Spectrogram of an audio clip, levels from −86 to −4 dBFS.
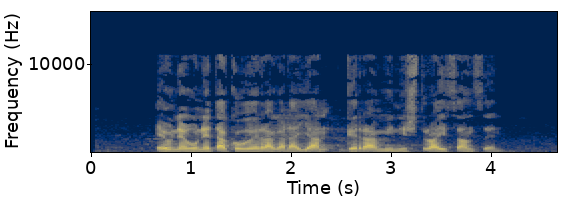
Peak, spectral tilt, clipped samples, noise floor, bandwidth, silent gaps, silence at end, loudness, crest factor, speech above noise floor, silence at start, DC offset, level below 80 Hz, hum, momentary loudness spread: -6 dBFS; -4.5 dB/octave; under 0.1%; -61 dBFS; 11.5 kHz; none; 0.6 s; -24 LUFS; 20 dB; 37 dB; 0.65 s; under 0.1%; -68 dBFS; none; 10 LU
